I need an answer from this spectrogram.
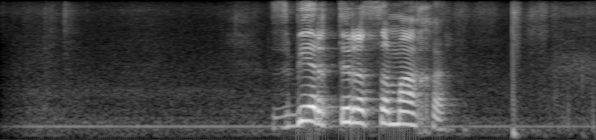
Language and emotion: Russian, angry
